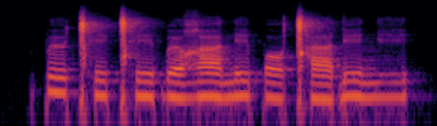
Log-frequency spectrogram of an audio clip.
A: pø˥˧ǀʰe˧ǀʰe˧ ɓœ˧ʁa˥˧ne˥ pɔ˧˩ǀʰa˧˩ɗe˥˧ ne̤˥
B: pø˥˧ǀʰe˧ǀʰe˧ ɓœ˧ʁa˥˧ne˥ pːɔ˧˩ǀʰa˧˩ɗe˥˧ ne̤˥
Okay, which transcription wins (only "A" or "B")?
A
